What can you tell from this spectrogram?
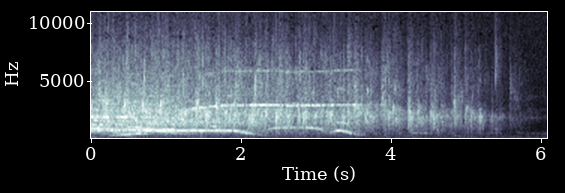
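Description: Audience applauding and cheering, with a few drawn-out whoops that rise and fall; the applause dies away over the last couple of seconds.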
